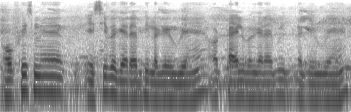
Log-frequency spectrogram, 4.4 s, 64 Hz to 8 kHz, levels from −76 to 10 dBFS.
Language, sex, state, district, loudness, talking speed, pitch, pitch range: Hindi, male, Chandigarh, Chandigarh, -17 LUFS, 205 wpm, 120 Hz, 115-145 Hz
